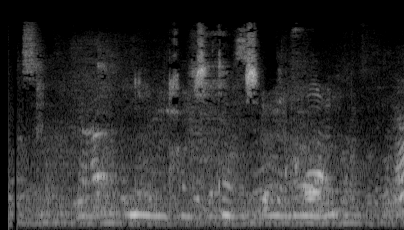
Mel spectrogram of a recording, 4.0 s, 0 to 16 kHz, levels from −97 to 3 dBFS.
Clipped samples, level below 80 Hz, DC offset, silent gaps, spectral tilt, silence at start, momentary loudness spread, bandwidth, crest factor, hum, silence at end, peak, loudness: under 0.1%; -74 dBFS; under 0.1%; none; -3.5 dB/octave; 0.1 s; 19 LU; 11 kHz; 20 dB; none; 0 s; -14 dBFS; -32 LUFS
